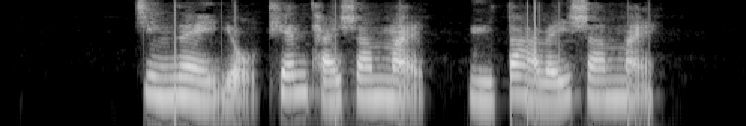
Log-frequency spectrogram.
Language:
Chinese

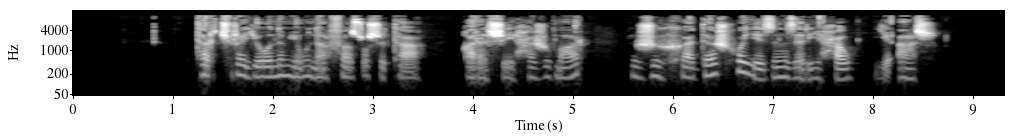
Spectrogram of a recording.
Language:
Kabardian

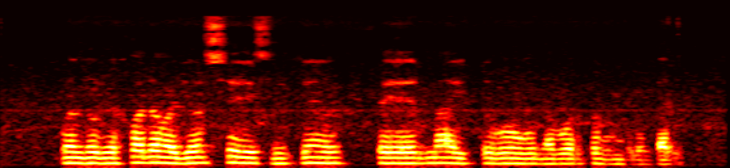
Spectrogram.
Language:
Spanish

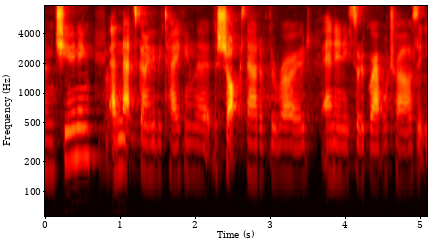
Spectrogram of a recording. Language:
English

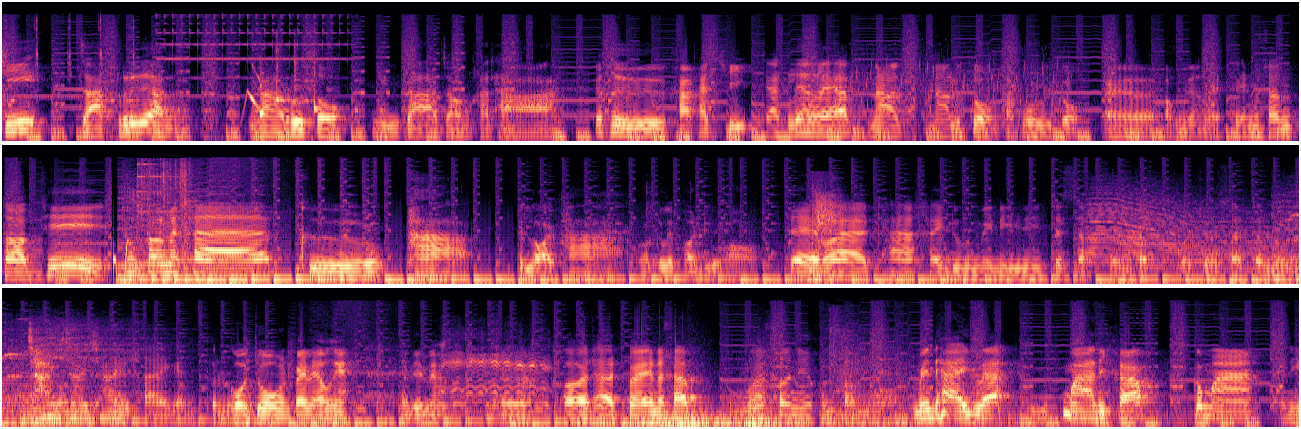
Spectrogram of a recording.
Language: Thai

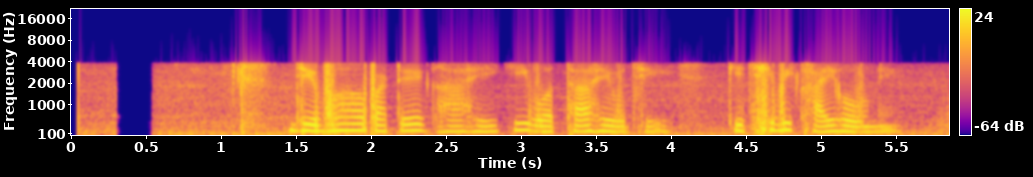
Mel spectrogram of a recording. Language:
Odia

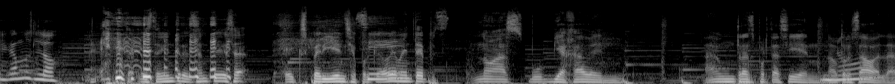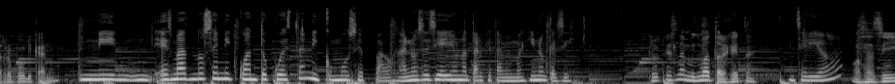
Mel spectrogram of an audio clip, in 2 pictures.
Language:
Spanish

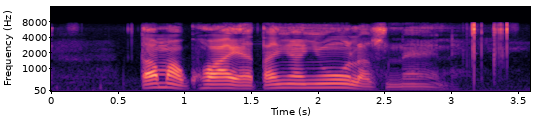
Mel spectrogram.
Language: Tsonga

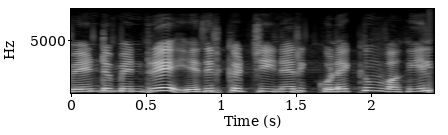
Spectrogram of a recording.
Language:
Tamil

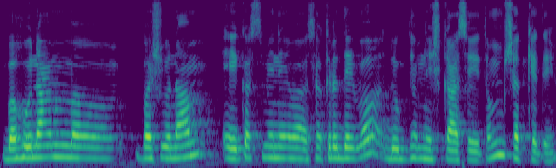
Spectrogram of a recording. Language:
Sanskrit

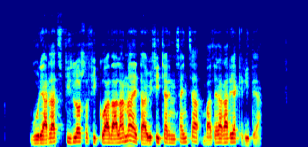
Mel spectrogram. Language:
Basque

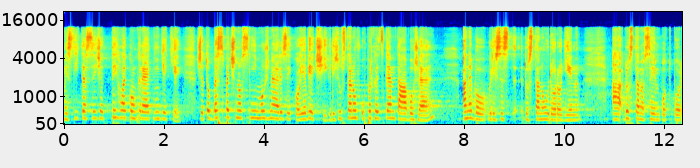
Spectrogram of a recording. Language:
Czech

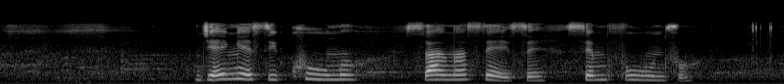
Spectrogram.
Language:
Swati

